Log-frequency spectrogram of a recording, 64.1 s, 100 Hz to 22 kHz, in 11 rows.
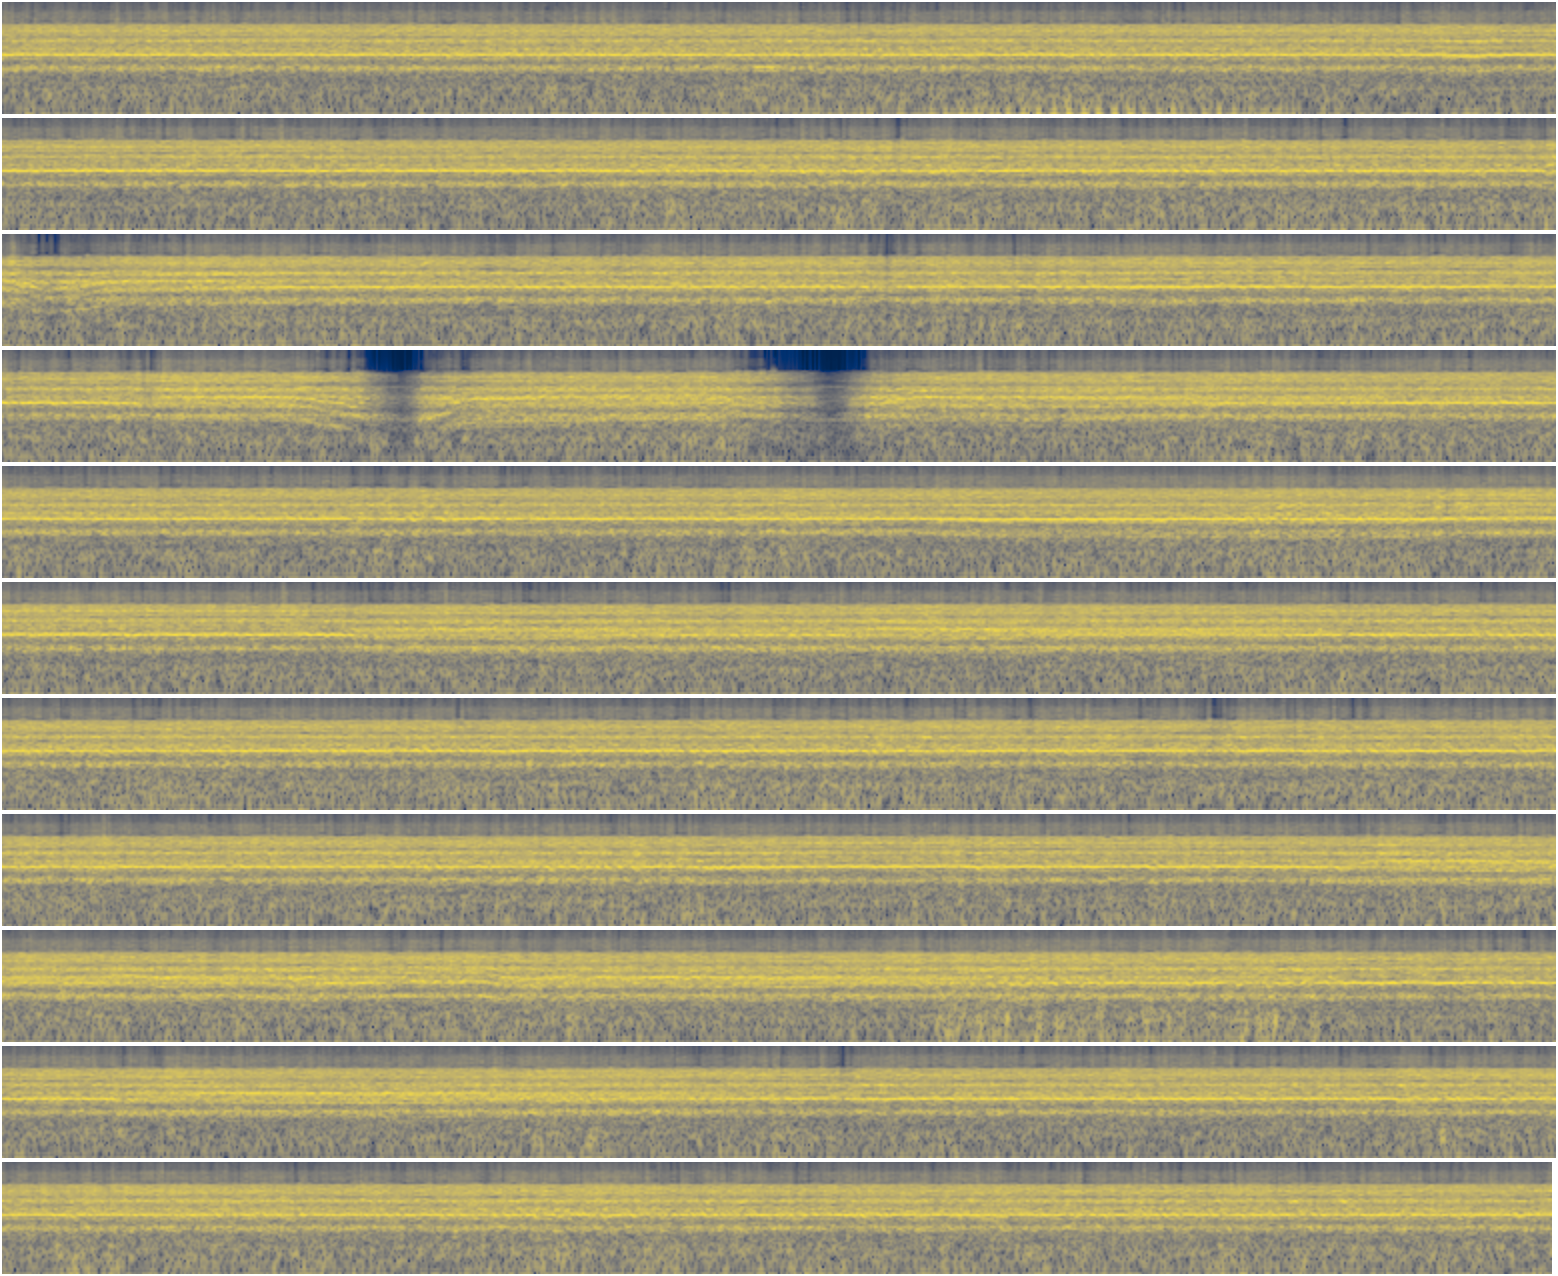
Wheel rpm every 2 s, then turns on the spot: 230, 230, 230, 230, 230, 220, 210, 230, 230, 160, 150, 230, 230, 230, 220, 220, 230, 230, 230, 230, 230, 230, 230, 220, 220, 230, 220, 230, 240, 230, 230, 230.
none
